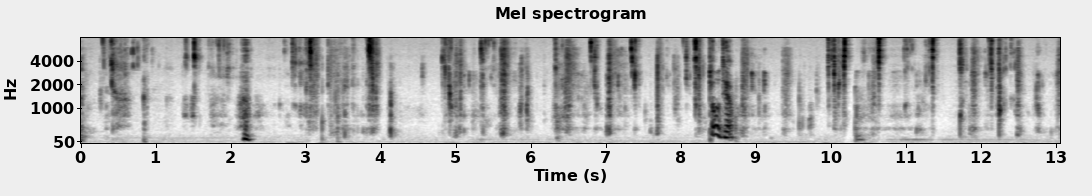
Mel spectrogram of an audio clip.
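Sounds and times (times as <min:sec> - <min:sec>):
tortilla chips crunching: 0:04.8 - 0:13.0.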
